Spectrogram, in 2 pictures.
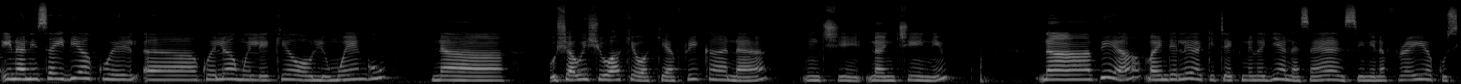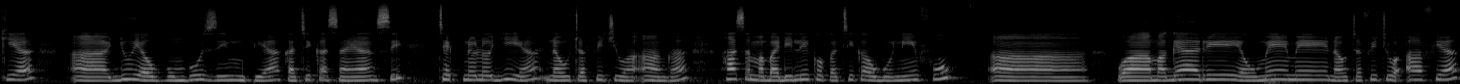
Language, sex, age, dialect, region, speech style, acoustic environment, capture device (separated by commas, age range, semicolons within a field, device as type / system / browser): Swahili, female, 25-34, Kenya - Nairobi Sheng-influenced, Kenya, relaxed; focused, nature; silence, desktop / Windows / Chrome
